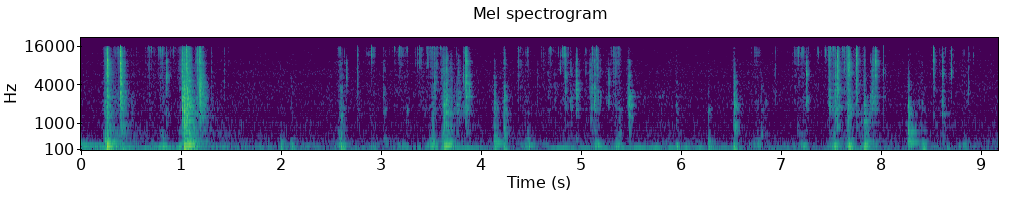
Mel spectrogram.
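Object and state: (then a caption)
Soap bar grated on metal grater. A pink bar of soap is scraped repeatedly against the inside of a steel box grater, and curled shavings come out through the holes. The result is an irregular series of short, dry scraping and clicking strokes with bright, crisp edges, a few louder than the rest, over a faint low hum.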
